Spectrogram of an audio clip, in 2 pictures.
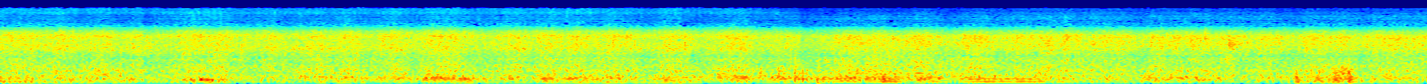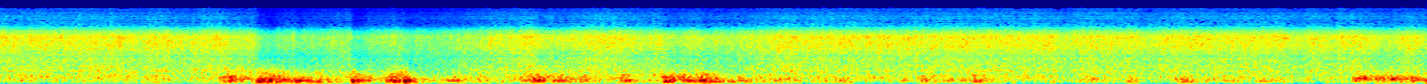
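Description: Heavy rain falling steadily, with water pouring off a roof edge onto wet pavement. Thunder rumbles for several seconds about two-thirds of the way through, and again near the end.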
